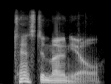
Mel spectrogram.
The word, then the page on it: testimonial: British English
